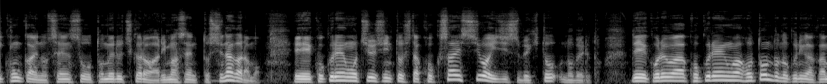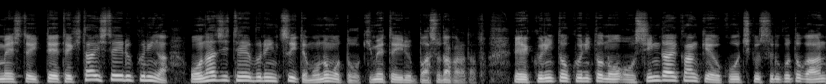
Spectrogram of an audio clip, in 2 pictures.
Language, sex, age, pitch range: Japanese, male, 40-59, 105-160 Hz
